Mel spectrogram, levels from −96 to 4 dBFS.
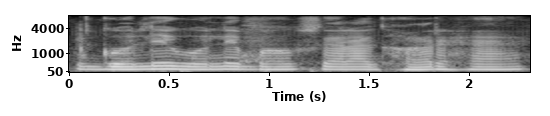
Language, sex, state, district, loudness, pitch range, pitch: Hindi, male, Jharkhand, Palamu, -14 LUFS, 145-150 Hz, 145 Hz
